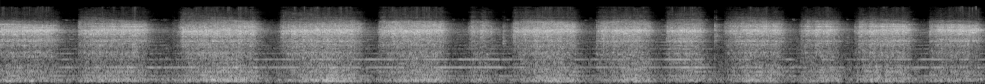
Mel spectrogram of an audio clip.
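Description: Hand-held turning chisel cutting a large block of wood spinning on a lathe: a loud hissing scrape in repeated strokes, about five every four seconds, with short breaks between them.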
